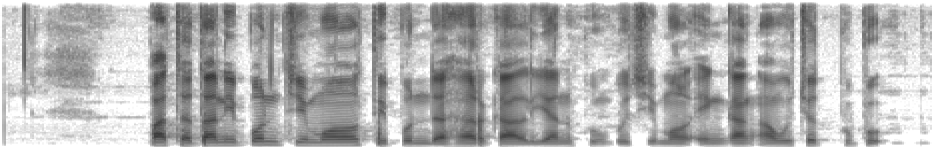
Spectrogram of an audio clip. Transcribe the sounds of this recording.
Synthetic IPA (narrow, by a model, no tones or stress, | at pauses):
pad̪̥ä̤t̪anipʊnt͡ʃimɔld̪̥i̤pʊnd̪aɦarkalijanb̥ṳŋput͡ʃimɔlʔɪ̰ŋkaŋʔa̰wud̥ʒ̥ʊ̤t̪̚b̥ṳb̥uʔ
